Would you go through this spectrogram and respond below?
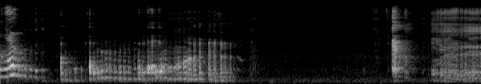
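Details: French Bulldog, a young male pet indoors, making strange howling noises to beg for McDonald's food after once stealing a fry; strained, wavering grunting howls in bursts over two seconds, a pause, then brief noisy snorts.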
